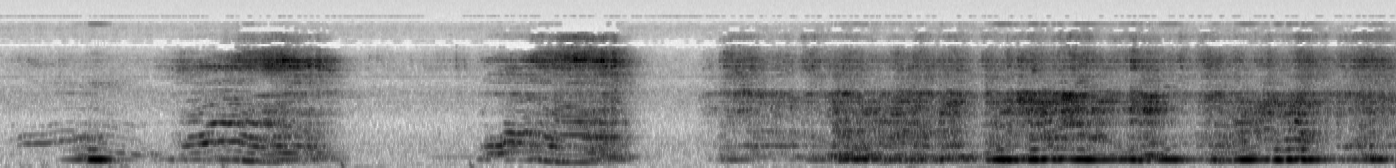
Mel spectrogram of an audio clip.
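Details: Lion calling: two moaning, arched harmonic calls rising then falling, followed by a longer, louder, rough sustained roar that holds steady to the end.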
